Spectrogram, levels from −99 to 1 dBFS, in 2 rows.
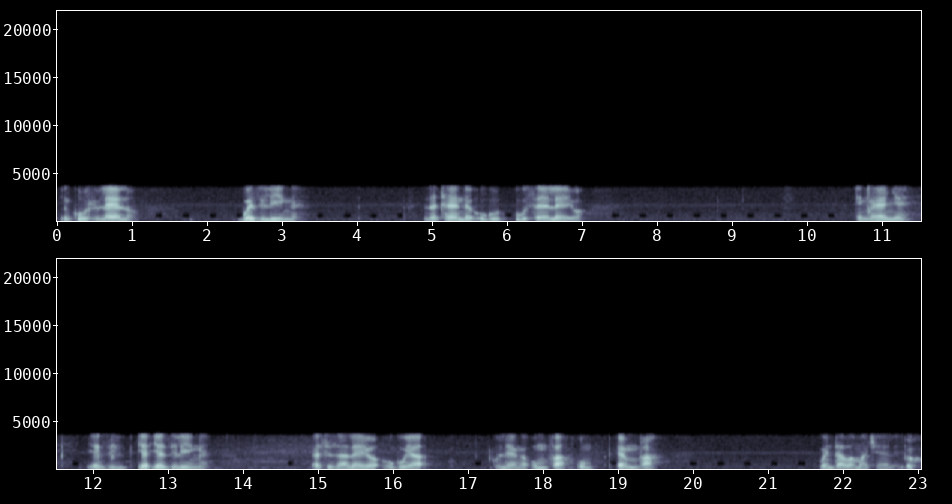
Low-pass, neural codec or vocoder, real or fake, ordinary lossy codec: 3.6 kHz; none; real; none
